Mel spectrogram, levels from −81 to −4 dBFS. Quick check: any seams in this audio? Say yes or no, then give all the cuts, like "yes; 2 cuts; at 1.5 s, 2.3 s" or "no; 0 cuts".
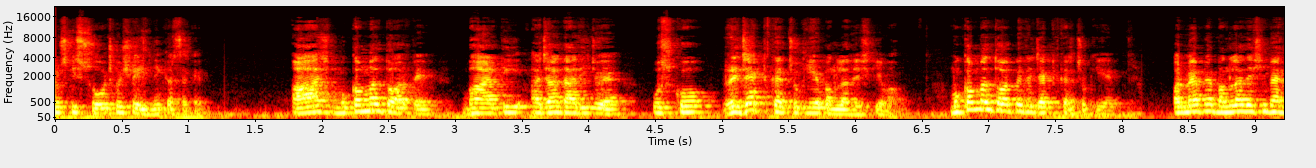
no; 0 cuts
